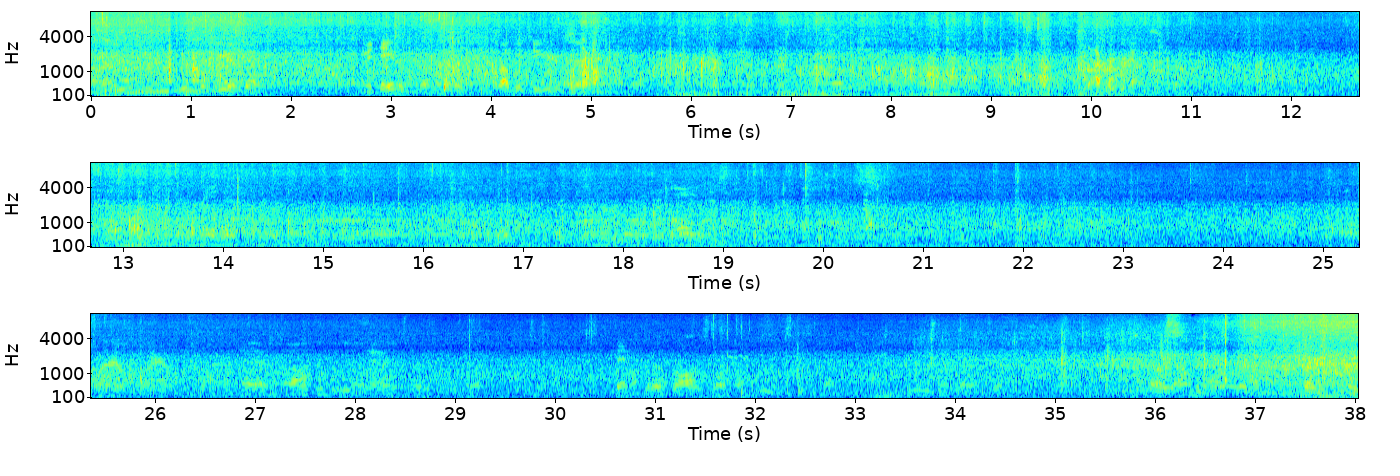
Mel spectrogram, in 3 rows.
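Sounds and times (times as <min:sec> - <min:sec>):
off-road vehicle engine low revs: 0:00.0 - 0:38.0.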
